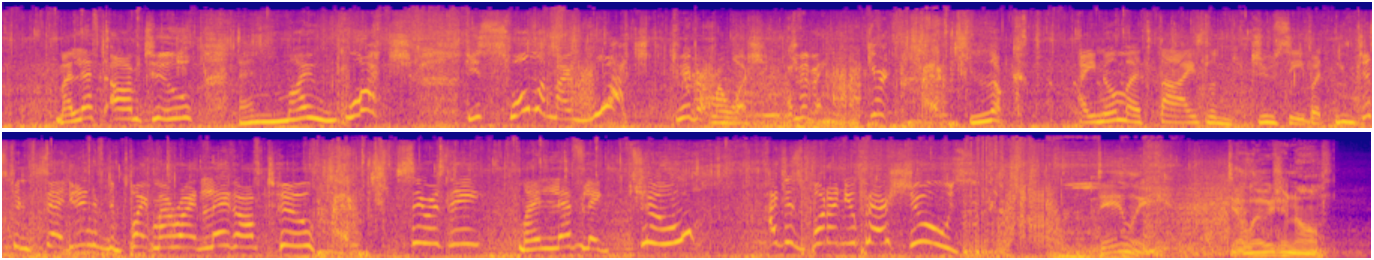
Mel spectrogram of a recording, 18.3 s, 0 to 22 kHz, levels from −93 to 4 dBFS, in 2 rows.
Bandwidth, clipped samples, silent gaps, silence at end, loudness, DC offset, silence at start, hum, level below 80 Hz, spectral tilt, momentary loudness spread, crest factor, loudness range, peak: 19.5 kHz; under 0.1%; none; 0.05 s; -10 LUFS; under 0.1%; 0 s; none; -24 dBFS; -3.5 dB/octave; 3 LU; 10 dB; 1 LU; 0 dBFS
